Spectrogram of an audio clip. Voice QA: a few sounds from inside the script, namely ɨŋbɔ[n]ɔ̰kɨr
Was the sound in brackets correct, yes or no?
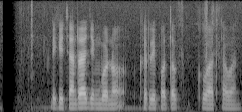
yes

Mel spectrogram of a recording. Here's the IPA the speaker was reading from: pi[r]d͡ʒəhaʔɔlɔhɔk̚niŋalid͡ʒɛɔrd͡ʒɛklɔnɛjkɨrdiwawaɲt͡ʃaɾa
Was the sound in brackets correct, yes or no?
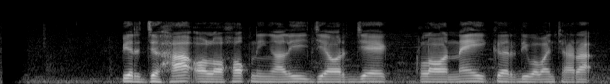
yes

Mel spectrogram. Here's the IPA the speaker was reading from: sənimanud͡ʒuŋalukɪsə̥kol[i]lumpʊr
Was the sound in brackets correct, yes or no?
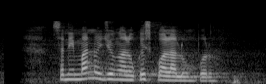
no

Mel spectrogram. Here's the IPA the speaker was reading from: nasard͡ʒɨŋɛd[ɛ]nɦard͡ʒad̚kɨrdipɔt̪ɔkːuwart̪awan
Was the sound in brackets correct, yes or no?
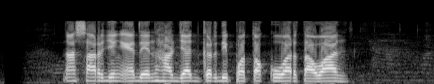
yes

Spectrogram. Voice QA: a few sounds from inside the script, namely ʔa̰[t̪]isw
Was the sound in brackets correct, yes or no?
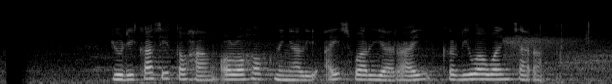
no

